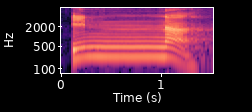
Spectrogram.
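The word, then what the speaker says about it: إنّ: Inna. Jadi bacanya in na. inna masuk dulu ke yang mati in baru pindah ke yang hidup na inna tapi tidak boleh terputus contoh in na tapi ditahan disambung inna nah itu kalau huruf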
